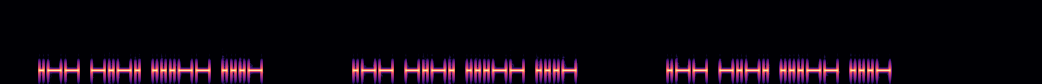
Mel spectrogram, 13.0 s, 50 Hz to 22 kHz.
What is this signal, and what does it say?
Morse code, heard as a keyed tone, about 22 wpm, 700 Hz. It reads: WC3V WC3V WC3V
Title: USA Call Signs - 4 Characters - Repeated 3x - 22wpm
